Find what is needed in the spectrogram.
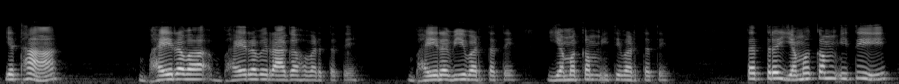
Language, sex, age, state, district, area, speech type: Sanskrit, female, 30-45, Telangana, Mahbubnagar, urban, spontaneous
